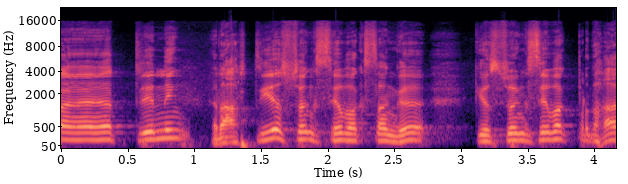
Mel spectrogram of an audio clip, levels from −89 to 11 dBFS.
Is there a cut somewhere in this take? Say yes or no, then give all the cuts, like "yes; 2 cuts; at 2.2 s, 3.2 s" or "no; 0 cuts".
yes; 1 cut; at 1.0 s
